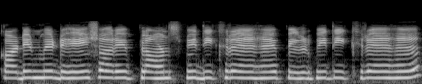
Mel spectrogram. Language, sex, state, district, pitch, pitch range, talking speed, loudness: Hindi, female, Bihar, Vaishali, 300 Hz, 290-305 Hz, 200 wpm, -13 LUFS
